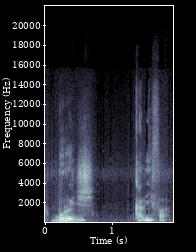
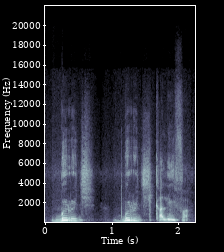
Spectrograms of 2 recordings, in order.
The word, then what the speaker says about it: Burj Khalifa: Correct pronunciation, Burj Khalifa. Burj Khalifa.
